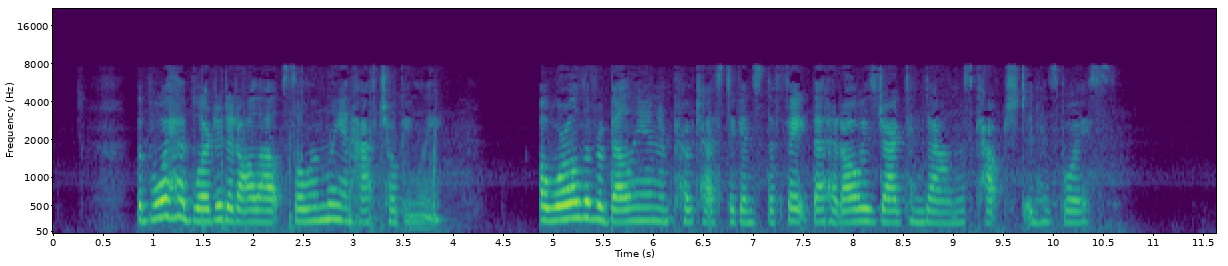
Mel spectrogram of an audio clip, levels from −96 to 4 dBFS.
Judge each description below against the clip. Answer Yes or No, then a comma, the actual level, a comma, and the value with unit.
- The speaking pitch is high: Yes, high, 220 Hz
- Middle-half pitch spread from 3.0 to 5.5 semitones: No, narrow, 2.4 semitones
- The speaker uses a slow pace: No, average, 160 wpm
